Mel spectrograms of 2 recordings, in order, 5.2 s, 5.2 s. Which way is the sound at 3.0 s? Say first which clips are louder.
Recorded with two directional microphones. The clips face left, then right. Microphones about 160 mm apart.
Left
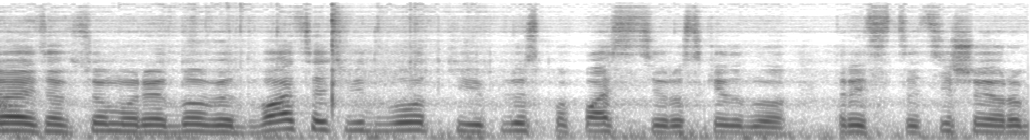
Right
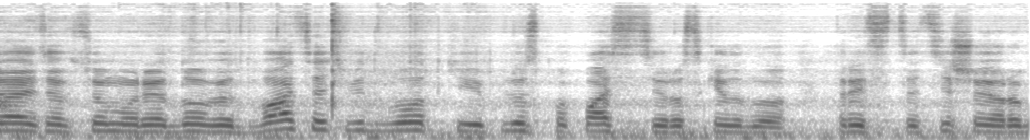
Left 2 dB; 30° left (ahead or behind).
